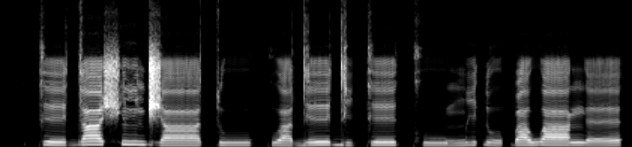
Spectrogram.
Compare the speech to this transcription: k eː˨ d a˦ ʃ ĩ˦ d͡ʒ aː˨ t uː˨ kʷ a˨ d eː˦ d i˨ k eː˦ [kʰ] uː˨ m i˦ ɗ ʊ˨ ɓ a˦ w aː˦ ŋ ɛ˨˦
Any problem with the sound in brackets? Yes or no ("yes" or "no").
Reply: no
